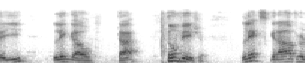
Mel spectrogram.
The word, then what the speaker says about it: lex gravior: Isso, pessoal, em latim a pronúncia é essa. Então lex gravior. Essa é a pronúncia correta. E o novácio, a gente soletra, né? Novatio legis impeius, como alguns falam, mas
